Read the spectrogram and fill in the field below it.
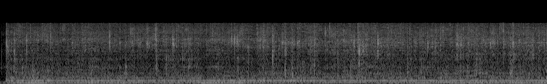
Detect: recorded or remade remade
